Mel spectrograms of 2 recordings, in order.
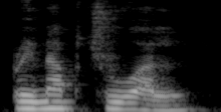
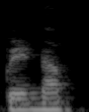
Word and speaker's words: prenuptial: And prenuptial, it's not prenup, it's pronounced prenuptial agreement or prenuptial bond.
